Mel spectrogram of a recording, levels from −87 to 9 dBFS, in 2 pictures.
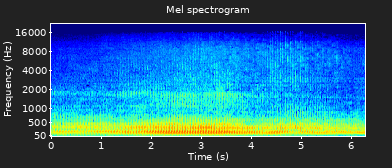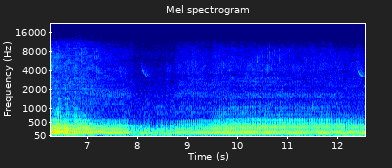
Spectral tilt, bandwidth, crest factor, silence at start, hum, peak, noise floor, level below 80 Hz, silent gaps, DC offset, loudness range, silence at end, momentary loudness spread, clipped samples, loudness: -8.5 dB/octave; 12.5 kHz; 18 dB; 0 s; none; -2 dBFS; -40 dBFS; -46 dBFS; none; under 0.1%; 20 LU; 0 s; 22 LU; under 0.1%; -18 LUFS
